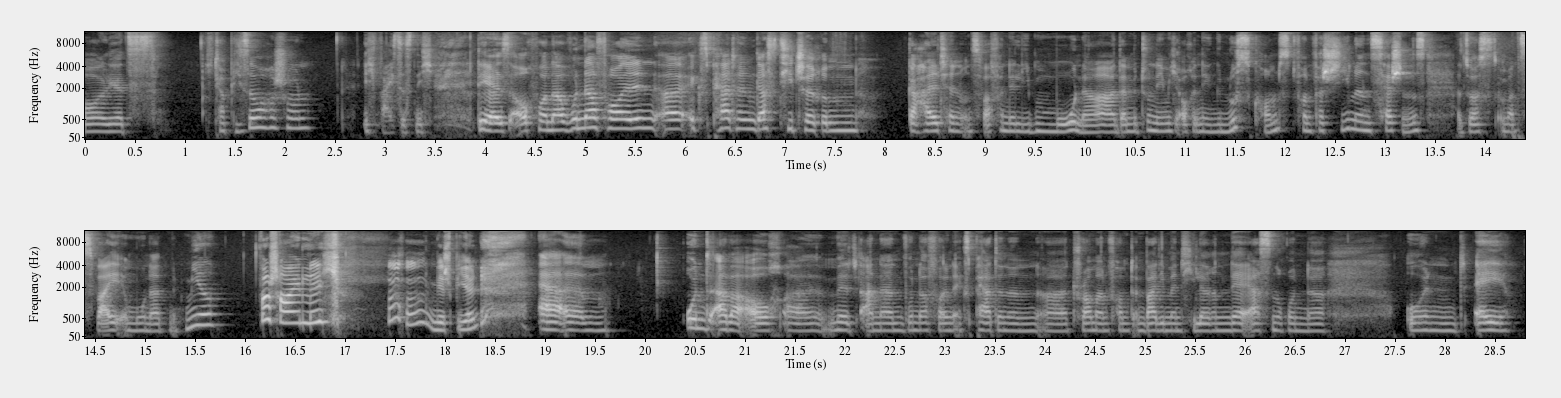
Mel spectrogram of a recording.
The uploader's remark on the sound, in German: Schon hab ich mit dem Jingle Vorsatz gebrochen und schon wieder raw und uncuttet per Handy recorded.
